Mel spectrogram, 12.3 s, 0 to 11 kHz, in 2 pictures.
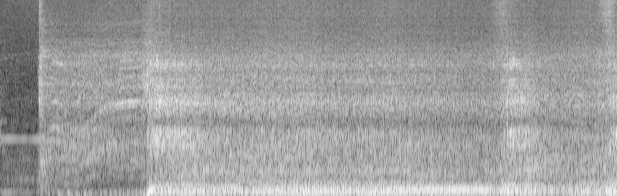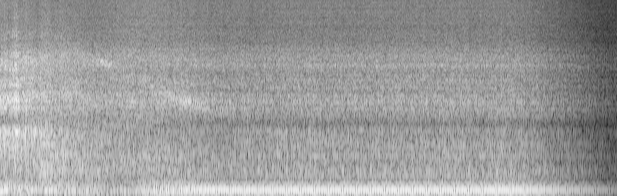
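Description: Bugatti Veyron 16.4 Super Sport's 8.0-litre quad-turbocharged W16 engine starting: it catches suddenly and loudly about a second and a half in and settles into a fast idle. It is blipped twice around the middle, then idles steadily until it fades out near the end.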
